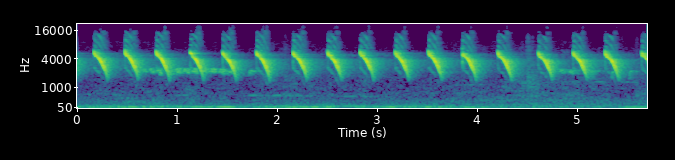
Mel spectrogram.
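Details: Energetic bar-winged prinia song of the 'kristal' type, meant for training magpie-robins; a long even series of sharp, descending high chips delivered about three per second, with a faint low hum underneath.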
